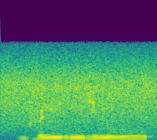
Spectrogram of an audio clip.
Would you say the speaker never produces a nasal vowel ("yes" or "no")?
yes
